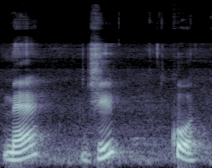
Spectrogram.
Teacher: A tonicidade está no me, né? Na antepenúltima sílaba. Então, nós temos uma palavra proparoxítona.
